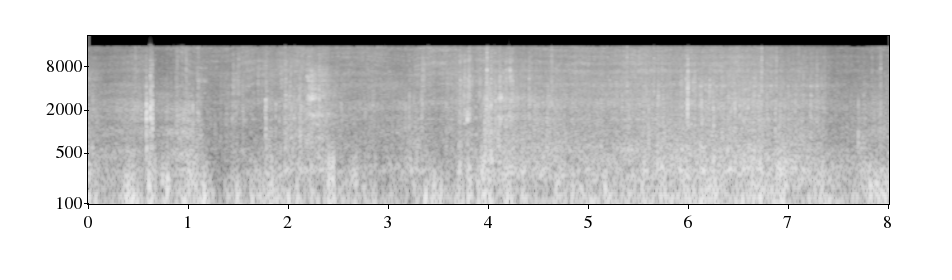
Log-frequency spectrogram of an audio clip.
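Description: Heavy wind noise buffeting a rider-mounted camera microphone during a mountain-bike descent, with a steady rumble and occasional sharp knocks and rattles from the bike over rough trail.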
